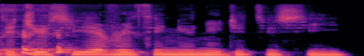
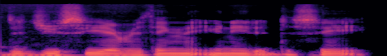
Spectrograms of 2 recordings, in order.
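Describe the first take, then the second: First: It is said in a put-on character voice. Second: It is said in the speaker's normal voice.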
